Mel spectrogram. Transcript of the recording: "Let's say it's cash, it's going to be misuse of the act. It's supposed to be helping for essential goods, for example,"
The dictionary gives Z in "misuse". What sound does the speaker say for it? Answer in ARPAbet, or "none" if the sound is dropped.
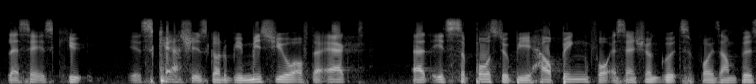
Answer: none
